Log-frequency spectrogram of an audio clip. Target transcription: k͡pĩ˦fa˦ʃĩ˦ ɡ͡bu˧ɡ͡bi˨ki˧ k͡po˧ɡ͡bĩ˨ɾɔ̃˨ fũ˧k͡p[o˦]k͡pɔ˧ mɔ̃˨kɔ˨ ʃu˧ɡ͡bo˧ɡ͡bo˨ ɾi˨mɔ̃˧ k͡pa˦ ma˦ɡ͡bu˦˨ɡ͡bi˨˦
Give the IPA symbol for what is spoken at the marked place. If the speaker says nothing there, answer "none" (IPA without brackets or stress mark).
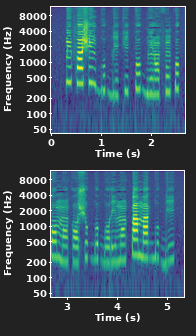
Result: o˦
